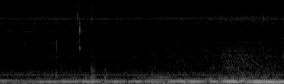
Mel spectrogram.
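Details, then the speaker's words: Refrigerator compressor switched through an added Omron relay and thermostat setup, tested after wiring: steady low hum that builds slightly and holds even, no knocks or rattles; compressor running normally. "Apakah benar hidup yang bunyi ini cetik anda bisa dengerin ini yang bekerja"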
